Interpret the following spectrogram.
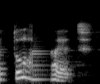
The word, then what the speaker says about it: Tourette: Então, a pronúncia correta é Tourette, porque vem do francês.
